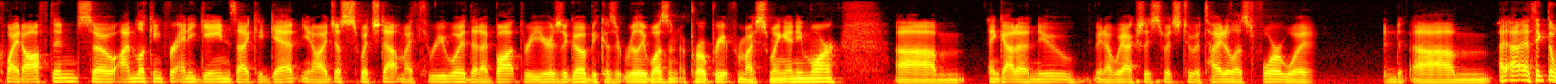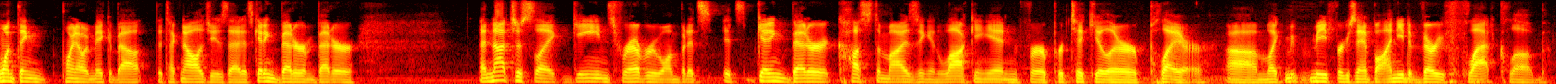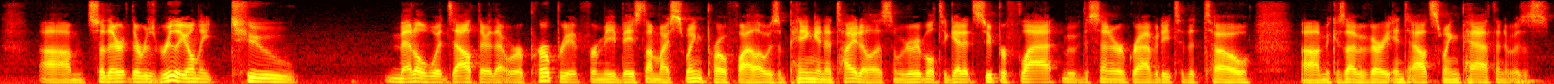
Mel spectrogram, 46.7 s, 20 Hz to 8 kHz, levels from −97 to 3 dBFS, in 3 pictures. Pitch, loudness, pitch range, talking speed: 100 Hz, -20 LUFS, 95-110 Hz, 210 wpm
